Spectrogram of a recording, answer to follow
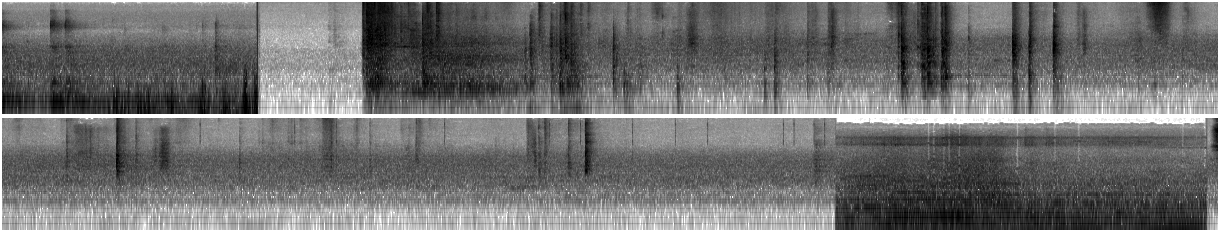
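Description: Clicks, knocks and door-like bangs of detailing gear being handled in the open back of a van, scattered irregularly through the middle. Stretches of steady loud rumbling noise come at the start and again near the end.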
